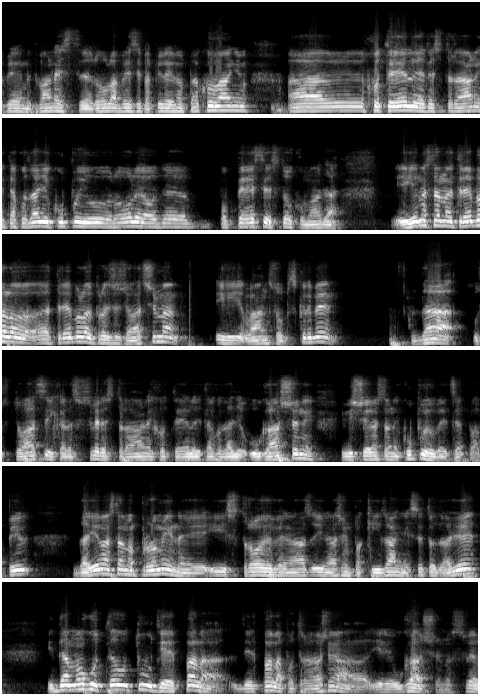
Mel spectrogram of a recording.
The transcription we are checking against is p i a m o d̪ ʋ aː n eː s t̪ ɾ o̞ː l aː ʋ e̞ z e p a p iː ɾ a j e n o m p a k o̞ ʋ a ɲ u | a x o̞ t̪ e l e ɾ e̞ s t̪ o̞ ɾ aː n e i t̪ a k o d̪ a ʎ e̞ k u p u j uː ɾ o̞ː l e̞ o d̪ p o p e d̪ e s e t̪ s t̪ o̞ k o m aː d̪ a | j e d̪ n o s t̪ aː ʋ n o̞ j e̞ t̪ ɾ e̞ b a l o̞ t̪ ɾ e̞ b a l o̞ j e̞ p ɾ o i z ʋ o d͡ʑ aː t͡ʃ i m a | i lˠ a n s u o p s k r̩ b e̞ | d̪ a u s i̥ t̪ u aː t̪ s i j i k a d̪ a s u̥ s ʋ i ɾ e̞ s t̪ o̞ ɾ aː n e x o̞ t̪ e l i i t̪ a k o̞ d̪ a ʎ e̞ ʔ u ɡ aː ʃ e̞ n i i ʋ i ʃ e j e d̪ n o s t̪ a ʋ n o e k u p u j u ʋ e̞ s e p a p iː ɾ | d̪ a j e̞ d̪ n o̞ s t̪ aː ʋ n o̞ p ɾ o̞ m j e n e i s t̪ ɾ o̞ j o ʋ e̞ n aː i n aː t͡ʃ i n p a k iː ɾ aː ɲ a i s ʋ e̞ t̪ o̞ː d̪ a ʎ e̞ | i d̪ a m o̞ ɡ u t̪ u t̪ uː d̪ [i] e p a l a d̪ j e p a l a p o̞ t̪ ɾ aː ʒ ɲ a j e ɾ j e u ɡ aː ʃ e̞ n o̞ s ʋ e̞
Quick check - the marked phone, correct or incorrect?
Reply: incorrect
